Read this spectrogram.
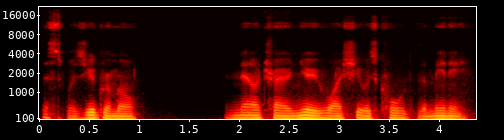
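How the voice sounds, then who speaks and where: A man reading a bedtime story aloud in an unhurried, hushed storytelling manner. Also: low-pitched, little pitch movement, poor audio. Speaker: reader.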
